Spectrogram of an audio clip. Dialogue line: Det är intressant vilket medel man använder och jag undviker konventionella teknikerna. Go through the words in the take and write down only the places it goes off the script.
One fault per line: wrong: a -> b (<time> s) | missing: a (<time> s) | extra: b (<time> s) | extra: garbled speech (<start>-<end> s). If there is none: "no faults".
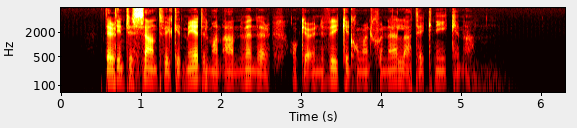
no faults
